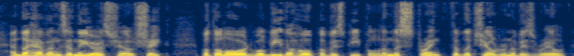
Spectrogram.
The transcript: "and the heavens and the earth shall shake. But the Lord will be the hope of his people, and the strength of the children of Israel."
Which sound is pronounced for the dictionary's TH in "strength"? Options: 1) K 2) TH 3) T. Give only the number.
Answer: 2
